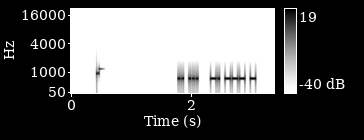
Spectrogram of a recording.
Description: Morse code, heard as a keyed tone, about 40 wpm, 700 Hz. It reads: IS NOT
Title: Sets of 2 Words 40wpm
